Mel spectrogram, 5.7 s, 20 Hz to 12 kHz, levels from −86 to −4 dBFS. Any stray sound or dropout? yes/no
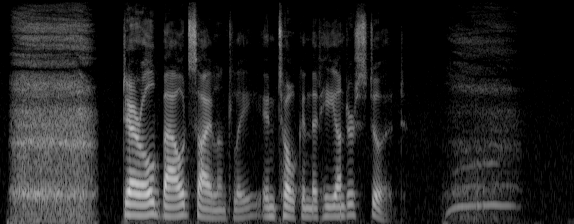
yes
